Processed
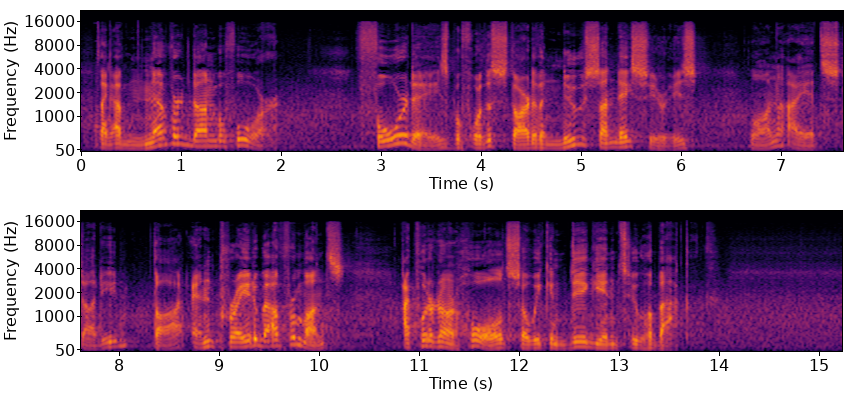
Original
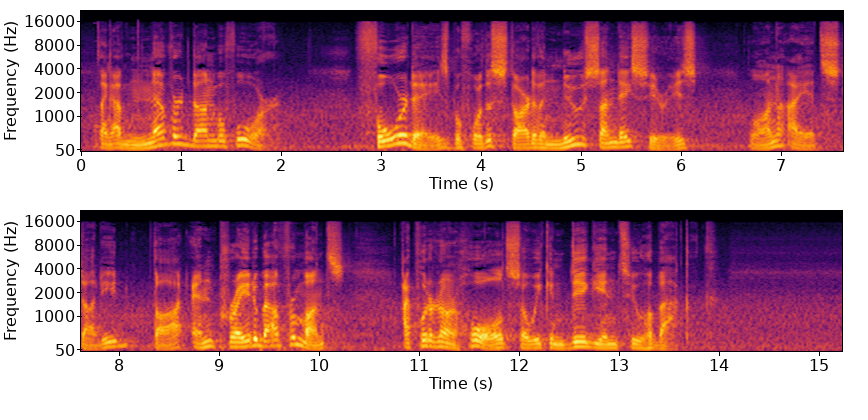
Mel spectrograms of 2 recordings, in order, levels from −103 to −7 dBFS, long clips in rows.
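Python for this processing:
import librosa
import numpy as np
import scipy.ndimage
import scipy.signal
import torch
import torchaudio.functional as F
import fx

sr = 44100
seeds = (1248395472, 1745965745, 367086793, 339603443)

y = fx.level_steps(x, sr, step_db=10)
y = fx.highpass(y, sr, hz=810.0, slope=6)
y = F.gain(torch.from_numpy(y), -5.5).numpy()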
